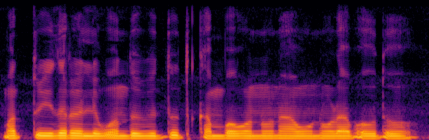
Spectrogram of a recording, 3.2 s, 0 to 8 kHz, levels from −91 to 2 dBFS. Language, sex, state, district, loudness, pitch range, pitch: Kannada, male, Karnataka, Koppal, -15 LUFS, 130-135 Hz, 130 Hz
